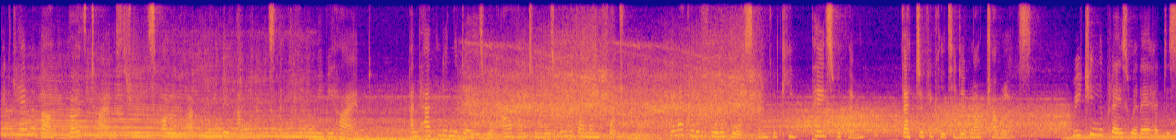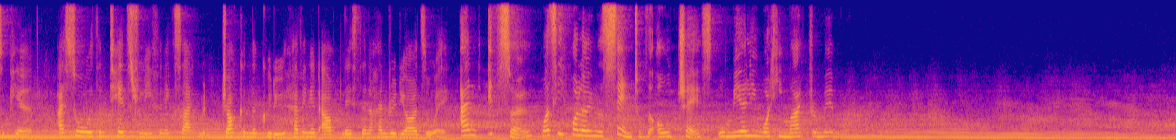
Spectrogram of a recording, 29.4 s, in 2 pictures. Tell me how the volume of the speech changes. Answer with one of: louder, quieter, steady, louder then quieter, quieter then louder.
steady.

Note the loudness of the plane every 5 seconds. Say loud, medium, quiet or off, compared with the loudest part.
loud, loud, loud, medium, quiet, medium.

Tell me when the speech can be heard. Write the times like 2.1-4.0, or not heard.
0.0-25.3.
